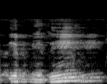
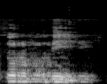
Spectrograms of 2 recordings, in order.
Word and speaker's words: Tirmidzi: Jadi bisa dibaca Tirmidzi, bisa disebut Turmudi. Jadi kalau Tirmidzi sama-sama di kasrah ya, Tirmidzi, taknya di kasrah, zaknya di kasrah. Kalau dhammah sama-sama dhammah. Turmud, bisa Tirmidzi, bisa Turmud.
